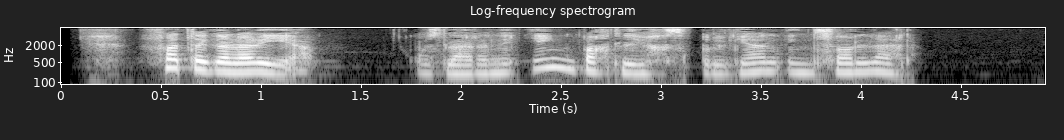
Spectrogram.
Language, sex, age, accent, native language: Uzbek, female, 18-24, Andijon, Uzbek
